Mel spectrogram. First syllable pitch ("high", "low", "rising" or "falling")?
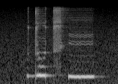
high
